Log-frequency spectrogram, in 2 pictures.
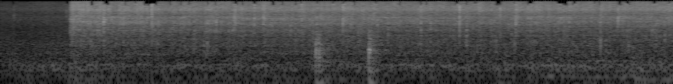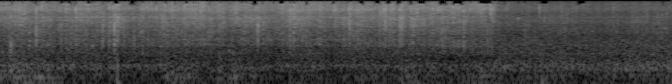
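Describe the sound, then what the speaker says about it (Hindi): Mutton pieces fry with softened onions in a pot, a loud steady sizzle and hiss carrying on for several seconds with a few stirring scrapes and no talking. "गोश्त को इतना फ्राई करूंगी कि इसका रंग चेंज हो जाए"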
